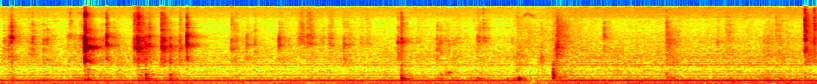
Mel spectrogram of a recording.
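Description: A metal tool clicks and scrapes against a metal hub.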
